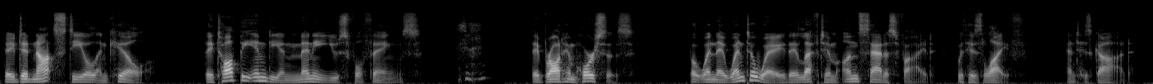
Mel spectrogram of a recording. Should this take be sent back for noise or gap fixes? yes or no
yes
